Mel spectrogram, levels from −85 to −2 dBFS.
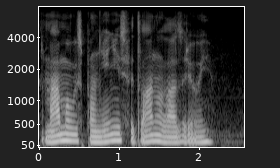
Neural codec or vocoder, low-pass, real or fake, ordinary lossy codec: none; 7.2 kHz; real; none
